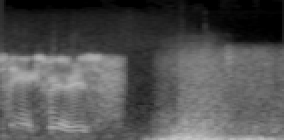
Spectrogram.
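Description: A voice for about a second, then after a sudden cut a loud, low rumble of wind buffeting an open-sea sailboat's onboard camera microphone.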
